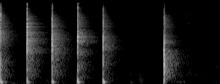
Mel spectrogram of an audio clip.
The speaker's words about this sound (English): I'm going to like just clap here just so that we have a distinct ending of that story.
